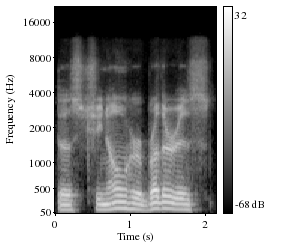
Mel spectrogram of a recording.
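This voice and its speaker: A man's voice: on the low side, steady tone, takes it slowly, slight background noise. A man playing an earnest, protective state trooper in an old time radio drama, dramatic and reassuring, recorded over a video call. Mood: grave, concerned.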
